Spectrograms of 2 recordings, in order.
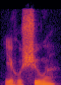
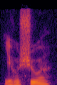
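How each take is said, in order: No difference in how they are said.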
